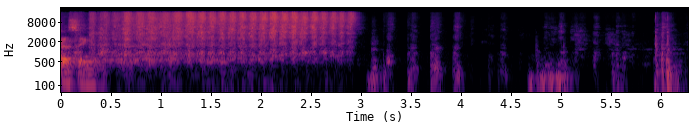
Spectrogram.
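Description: Sandpaper (220 grit) rubbed quickly back and forth over the paper-covered edge of a decoupaged metal tin: a fast scratchy rasp that stops suddenly about three seconds in. It is followed by a few shorter, separate scratching strokes.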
